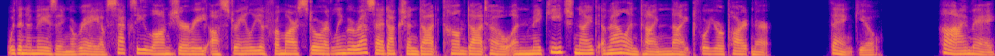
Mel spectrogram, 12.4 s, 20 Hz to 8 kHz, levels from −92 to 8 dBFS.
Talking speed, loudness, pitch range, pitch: 125 wpm, -19 LUFS, 140-170 Hz, 155 Hz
